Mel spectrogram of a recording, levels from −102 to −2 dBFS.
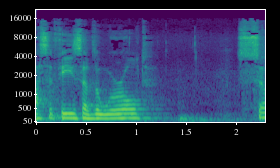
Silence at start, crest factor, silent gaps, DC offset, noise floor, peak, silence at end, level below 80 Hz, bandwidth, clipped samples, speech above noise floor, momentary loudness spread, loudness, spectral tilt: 0 s; 14 dB; none; under 0.1%; -53 dBFS; -12 dBFS; 0 s; -64 dBFS; 16 kHz; under 0.1%; 27 dB; 16 LU; -26 LUFS; -4.5 dB/octave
